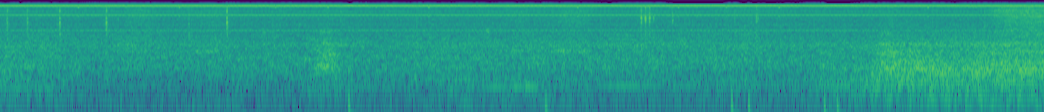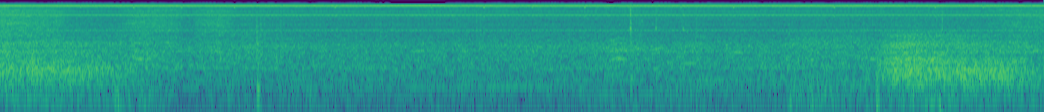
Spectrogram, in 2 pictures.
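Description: Rushing roar of a hot air balloon's propane burner firing, one blast of about a second and a half near the middle and another short one at the end, over a steady outdoor hiss.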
